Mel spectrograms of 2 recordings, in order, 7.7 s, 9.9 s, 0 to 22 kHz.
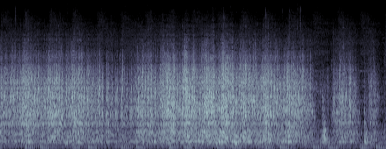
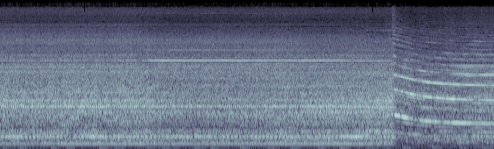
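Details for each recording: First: Thickness planer, one of a DeWalt 735 and Craftex CX13HC comparison: a gritty, rasping grind as the cutterhead is cranked down. Rough bearings are suspected, not confirmed. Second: but you heard both of them this one or the DeWalt runs exceptionally smooth even when doing a decent cut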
